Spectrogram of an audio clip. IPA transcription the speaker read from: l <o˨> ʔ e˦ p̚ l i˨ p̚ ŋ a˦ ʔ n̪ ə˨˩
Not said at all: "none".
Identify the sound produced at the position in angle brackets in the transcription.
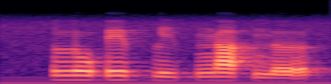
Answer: o˦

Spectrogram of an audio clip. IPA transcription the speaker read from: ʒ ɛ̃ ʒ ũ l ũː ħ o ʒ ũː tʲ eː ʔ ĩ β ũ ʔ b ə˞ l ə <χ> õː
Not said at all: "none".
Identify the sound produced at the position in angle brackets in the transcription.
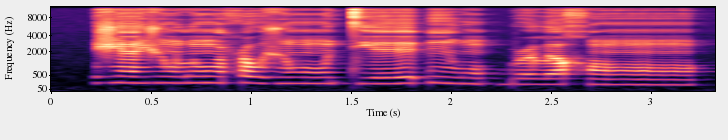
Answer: χ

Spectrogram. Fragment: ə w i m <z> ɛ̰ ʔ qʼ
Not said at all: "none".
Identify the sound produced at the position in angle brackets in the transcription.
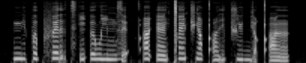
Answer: z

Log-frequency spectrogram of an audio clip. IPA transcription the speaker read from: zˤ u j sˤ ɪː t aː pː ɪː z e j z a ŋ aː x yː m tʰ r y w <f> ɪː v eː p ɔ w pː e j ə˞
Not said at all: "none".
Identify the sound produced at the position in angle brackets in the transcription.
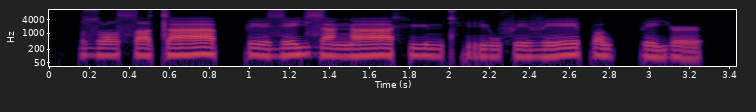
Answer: f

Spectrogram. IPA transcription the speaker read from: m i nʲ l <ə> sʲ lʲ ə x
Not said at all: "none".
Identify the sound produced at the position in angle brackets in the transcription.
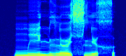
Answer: ø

